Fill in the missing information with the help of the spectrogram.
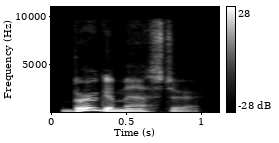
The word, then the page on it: burgomaster: British English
